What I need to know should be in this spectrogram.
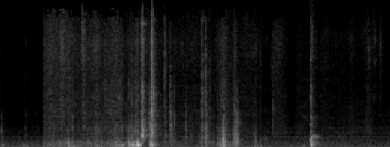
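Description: Small objects knock and rustle as a bag is packed.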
